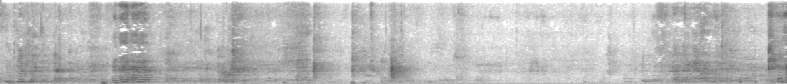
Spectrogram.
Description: People laughing with some light distant clicks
